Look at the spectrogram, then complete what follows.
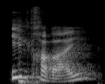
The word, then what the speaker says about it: ils travaillent: And ENT that you never hear at the end of the verbs.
